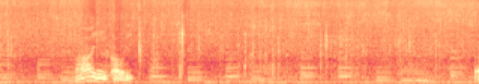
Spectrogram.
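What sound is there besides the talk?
chicken thigh frying skin-side down in a pan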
